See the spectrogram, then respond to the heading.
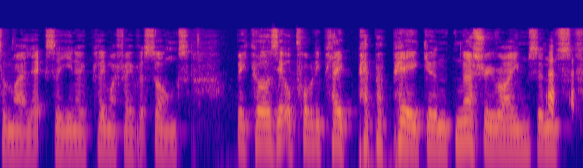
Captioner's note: laughter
